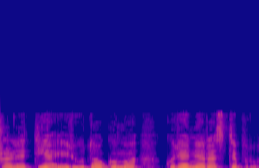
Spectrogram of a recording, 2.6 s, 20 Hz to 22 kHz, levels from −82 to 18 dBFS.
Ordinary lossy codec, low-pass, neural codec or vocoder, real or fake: Opus, 64 kbps; 7.2 kHz; none; real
